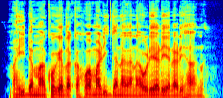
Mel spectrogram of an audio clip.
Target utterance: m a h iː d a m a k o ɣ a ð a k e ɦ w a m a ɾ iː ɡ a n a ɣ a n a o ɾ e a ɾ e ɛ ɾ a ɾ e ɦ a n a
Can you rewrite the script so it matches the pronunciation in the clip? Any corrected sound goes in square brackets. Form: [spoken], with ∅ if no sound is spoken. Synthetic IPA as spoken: m a h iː d a m a k o ɣ [ɛ] ð a k [a] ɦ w a m a ɾ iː ɡ a n a ɣ a n a o ɾ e a ɾ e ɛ ɾ a ɾ e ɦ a n a

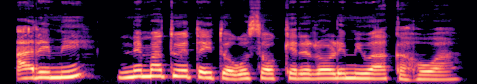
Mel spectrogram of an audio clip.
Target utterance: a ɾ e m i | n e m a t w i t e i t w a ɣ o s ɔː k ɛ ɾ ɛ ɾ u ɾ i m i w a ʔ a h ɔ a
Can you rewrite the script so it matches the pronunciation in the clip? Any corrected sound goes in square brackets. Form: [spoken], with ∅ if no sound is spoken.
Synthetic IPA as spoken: a ɾ e m i | n e m a t w [e] t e i t w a ɣ o s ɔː k ɛ ɾ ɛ ɾ [ɔ] ɾ [e] m i w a [k] a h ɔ a

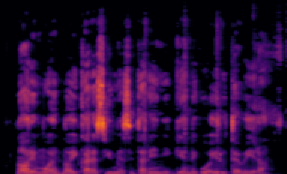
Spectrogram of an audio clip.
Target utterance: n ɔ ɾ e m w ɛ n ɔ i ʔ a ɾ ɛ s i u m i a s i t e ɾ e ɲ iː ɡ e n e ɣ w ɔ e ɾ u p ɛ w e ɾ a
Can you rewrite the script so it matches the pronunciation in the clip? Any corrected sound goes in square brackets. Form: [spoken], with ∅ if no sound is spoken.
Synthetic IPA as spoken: n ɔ ɾ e m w ɛ n ɔ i [k] a ɾ ɛ s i u m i a s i t [a] ɾ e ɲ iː ɡ e n e ɣ w ɔ e ɾ u [t] ɛ w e ɾ a

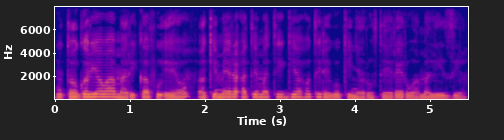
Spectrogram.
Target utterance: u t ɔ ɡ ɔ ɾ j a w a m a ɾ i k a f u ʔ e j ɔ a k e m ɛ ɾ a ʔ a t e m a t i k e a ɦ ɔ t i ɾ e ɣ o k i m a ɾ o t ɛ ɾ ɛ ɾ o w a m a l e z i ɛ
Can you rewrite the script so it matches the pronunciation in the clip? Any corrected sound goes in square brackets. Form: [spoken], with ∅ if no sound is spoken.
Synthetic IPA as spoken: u t ɔ ɡ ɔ ɾ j a w a m a ɾ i k a f u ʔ e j ɔ a k e m ɛ ɾ a ʔ a t e m a t i [ɡ] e a ɦ ɔ t i ɾ e ɣ o k i [ɲ] a ɾ o t ɛ ɾ ɛ ɾ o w a m a l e z i [a]

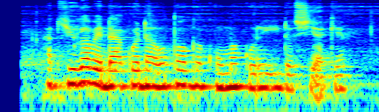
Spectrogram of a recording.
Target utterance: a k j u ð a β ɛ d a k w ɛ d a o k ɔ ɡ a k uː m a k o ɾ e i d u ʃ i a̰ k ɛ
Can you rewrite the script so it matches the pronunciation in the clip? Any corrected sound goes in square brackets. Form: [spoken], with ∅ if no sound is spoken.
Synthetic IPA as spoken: a k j u [ɣ] a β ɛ d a k w ɛ d a o [t] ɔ ɡ a k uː m a k o ɾ e i d [ɔ] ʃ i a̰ k ɛ

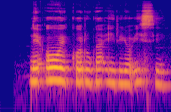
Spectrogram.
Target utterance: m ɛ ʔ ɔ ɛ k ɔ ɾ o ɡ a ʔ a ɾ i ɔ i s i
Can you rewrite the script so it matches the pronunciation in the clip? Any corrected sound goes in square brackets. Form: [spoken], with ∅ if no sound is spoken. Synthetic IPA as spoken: [n] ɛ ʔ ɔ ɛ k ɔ ɾ [u] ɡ a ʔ [i] ɾ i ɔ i s i

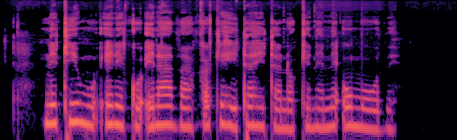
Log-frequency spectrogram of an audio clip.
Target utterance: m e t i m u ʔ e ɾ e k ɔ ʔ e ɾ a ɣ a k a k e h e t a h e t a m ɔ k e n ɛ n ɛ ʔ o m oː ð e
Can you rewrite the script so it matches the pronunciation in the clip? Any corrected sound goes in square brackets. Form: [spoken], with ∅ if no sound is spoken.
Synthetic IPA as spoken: [n] e t i m u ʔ e ɾ e k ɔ ʔ e ɾ a [ð] a k a k e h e t a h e t a [n] ɔ k e n ɛ n ɛ ʔ o m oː ð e

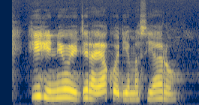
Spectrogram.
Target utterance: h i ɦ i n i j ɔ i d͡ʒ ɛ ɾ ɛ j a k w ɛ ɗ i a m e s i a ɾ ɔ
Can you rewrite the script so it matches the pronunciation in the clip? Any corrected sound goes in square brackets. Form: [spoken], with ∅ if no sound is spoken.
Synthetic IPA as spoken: h i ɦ i n i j ɔ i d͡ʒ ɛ ɾ [a] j a k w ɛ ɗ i a m [a] s i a ɾ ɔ

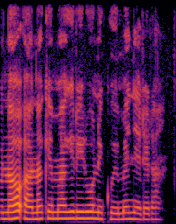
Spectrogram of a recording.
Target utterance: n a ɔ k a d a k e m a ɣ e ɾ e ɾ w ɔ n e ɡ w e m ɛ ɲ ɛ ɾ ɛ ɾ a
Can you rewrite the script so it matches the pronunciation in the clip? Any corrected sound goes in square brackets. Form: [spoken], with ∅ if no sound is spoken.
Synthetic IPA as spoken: n a ɔ [ʔ] a [n] a k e m a ɣ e ɾ e ɾ w ɔ n e [k] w e m ɛ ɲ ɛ ɾ ɛ ɾ a

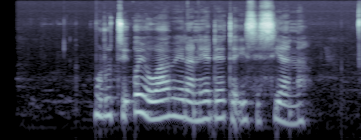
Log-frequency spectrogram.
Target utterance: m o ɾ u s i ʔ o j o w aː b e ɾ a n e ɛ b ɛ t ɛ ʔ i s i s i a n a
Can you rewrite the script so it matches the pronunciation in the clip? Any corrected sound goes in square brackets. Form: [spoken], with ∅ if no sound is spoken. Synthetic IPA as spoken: m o ɾ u [t] i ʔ o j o w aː [β] e ɾ a n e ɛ [d] ɛ t ɛ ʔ i s i s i a n a

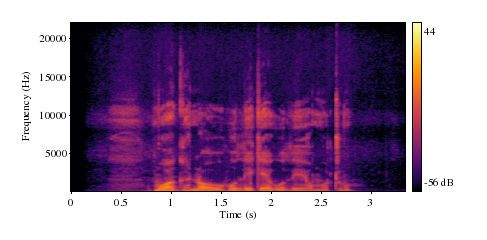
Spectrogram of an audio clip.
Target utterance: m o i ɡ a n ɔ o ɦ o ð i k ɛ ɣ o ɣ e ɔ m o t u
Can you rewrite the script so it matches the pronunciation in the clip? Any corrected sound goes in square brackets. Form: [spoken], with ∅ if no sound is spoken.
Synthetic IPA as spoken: m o [a] ɡ a n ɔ o ɦ o ð [e] k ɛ ɣ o [ð] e ɔ m o t u

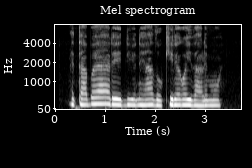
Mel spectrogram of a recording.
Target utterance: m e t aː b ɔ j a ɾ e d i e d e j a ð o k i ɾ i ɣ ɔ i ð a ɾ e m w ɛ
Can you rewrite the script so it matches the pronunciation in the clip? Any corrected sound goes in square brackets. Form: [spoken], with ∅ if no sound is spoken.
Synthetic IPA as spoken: m e t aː b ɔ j a ɾ e d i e [n] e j a ð o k i ɾ [ɛ] ɣ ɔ i ð a ɾ e m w ɛ

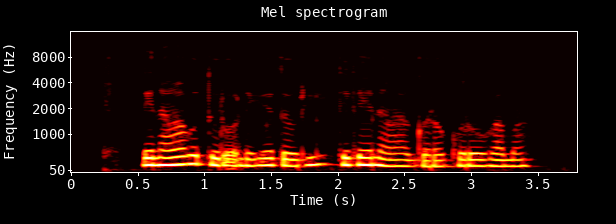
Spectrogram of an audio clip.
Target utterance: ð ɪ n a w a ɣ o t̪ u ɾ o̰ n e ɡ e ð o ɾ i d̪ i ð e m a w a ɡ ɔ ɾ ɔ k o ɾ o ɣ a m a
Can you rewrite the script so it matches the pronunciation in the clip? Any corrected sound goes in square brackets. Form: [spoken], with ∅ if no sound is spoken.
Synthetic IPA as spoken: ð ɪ n a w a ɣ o t̪ u ɾ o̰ n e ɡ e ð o ɾ i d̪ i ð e [n] a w a ɡ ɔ ɾ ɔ k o ɾ o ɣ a m a

